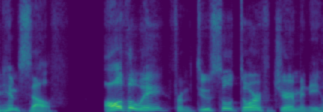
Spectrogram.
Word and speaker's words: Düsseldorf: So first of all, you pronounce Düsseldorf uh, much better than Rob after probably like 30 tries.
